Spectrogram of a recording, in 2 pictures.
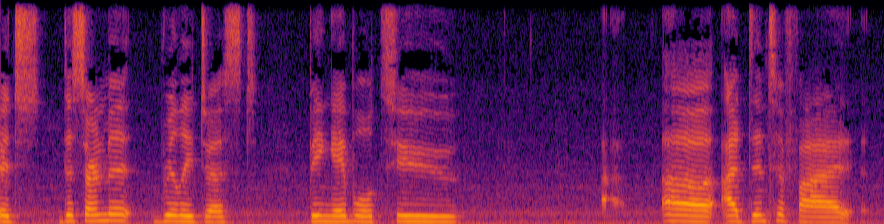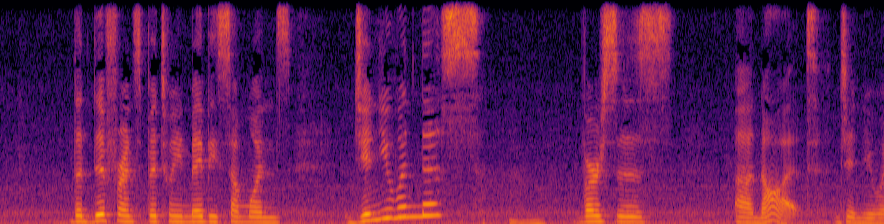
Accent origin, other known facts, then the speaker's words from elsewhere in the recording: Georgia, United States; now in New Orleans, United States; But growing up in the South, a good old Georgia girl.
